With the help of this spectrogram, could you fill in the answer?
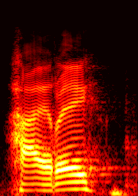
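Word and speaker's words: αἱρέσεως: So first of all, that word for party, the word there is, here's how it would be pronounced as I learned to study Greek. I'm rusty, but I can do this. Hyreseos.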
